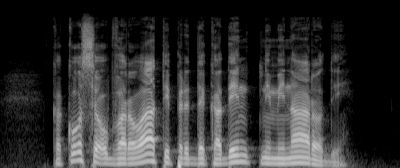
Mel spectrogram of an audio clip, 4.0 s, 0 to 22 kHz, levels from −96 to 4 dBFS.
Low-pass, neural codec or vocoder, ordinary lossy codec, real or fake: 14.4 kHz; none; Opus, 64 kbps; real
